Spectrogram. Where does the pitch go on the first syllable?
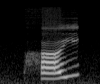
rising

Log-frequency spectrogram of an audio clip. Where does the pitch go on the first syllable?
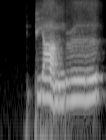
low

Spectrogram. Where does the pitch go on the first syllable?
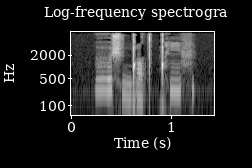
rising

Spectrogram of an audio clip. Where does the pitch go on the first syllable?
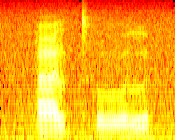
high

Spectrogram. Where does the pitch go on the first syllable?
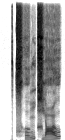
rising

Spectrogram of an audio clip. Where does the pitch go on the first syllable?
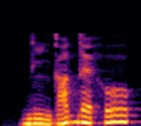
low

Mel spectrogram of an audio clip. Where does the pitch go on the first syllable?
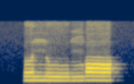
low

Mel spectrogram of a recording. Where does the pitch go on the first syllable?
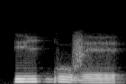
high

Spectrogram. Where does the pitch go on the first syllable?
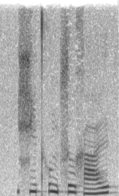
high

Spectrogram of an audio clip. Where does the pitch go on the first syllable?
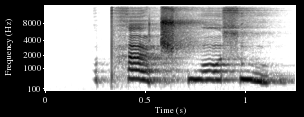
falling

